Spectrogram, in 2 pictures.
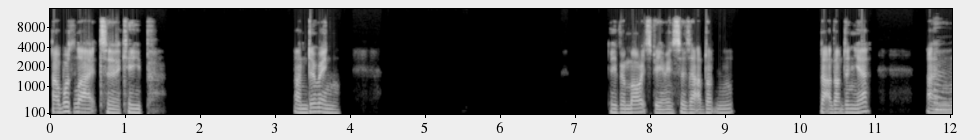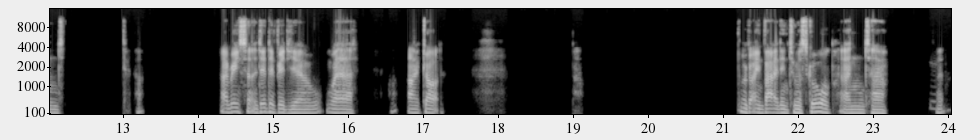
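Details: Adult man with a stammer speaking in conversation; stuttering.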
